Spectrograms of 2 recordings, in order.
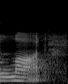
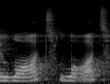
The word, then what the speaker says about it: lot: Also, I think I nailed the American a sound. Um, like in the word a lot, a lot. It is spelled with an O. And usually in cases like this, I would really tend to pronounce a I would try to say lot lot like this.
